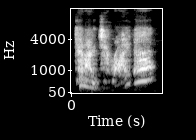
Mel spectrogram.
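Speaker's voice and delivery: high-pitched, eager question; excited little character keen to have a go. Acted. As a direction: ask eagerly in a small, high voice. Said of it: "Z asked excitedly".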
